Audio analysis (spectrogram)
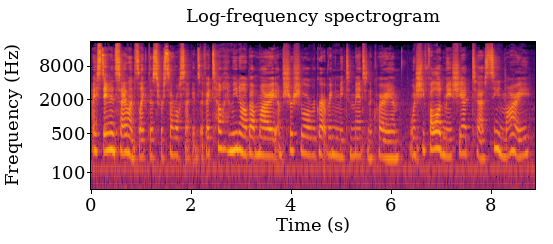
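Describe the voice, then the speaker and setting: In a gaming video, the YouTube host gives an expressive read-aloud of a visual novel. She talks briskly in a mid-range voice, with few pauses and a slight hiss or hum in the audio.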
